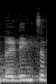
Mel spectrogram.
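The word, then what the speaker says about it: read: त्याच्यानंतर क्रियापदाचं तिसरूप वापरलं आपण, रीडिंगचं तिसरूप रेड. स्पेलिंग बदलत नाही पण उच्चार बदलतोय.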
